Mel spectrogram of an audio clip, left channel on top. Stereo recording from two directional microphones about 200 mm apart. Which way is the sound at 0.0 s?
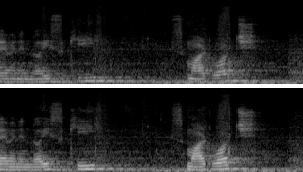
45° right (ahead or behind).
